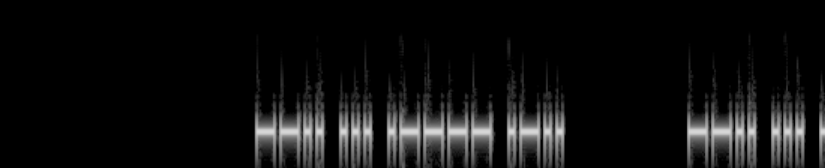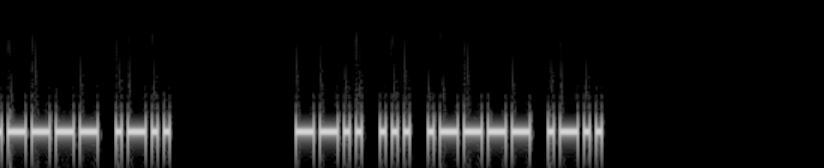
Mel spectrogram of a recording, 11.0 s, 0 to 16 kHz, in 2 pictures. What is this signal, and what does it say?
Morse code, heard as a keyed tone, about 30 wpm, 700 Hz. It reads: ZS1L ZS1L ZS1L
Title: DXCC-100 Call Signs - 4 Characters - Repeated 3x - 30wpm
